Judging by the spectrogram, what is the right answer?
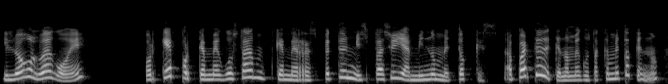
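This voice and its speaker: Woman, pedagogy teacher; animated lecture full of rhetorical questions; high-pitched, muffled lo-fi sound. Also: a little fast, no echo. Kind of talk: lecture with anecdotes. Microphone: video call setup. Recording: dull, dry lo-fi sound.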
